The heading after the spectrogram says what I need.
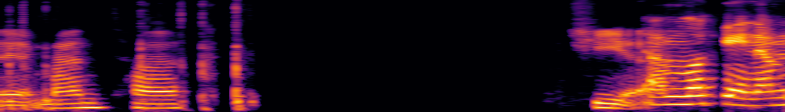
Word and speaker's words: Mantak Chia: Mantak Chia.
